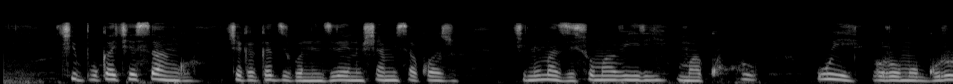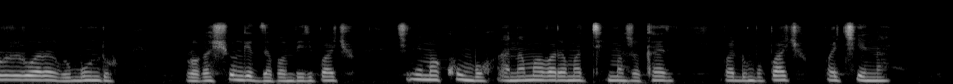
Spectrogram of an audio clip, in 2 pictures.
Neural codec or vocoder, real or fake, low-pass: none; real; 7.2 kHz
